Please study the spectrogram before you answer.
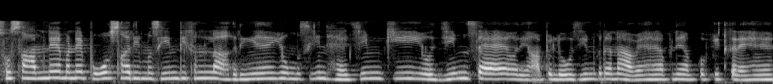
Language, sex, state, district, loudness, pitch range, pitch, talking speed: Hindi, female, Delhi, New Delhi, -15 LUFS, 235-275 Hz, 255 Hz, 250 wpm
